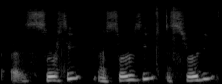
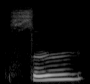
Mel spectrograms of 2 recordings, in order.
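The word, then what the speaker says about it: Szerdy: Serdi. That's the way you pronounce it.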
